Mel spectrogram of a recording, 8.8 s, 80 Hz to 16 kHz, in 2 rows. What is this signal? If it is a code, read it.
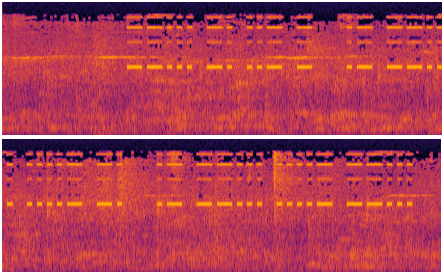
Morse code (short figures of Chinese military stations), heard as a high beeper, machine-sent, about 24 wpm, 2600 Hz, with the noise of a subway station. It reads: 7920 1749 1747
